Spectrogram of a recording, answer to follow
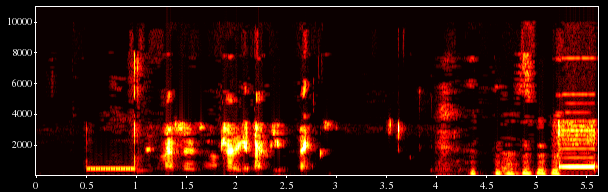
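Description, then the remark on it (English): A phone call: a steady electronic tone sounds briefly, followed by a stretch of muffled voice over the line, ending in another sustained beep tone. “Let's see if he answers. He won't answer.”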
